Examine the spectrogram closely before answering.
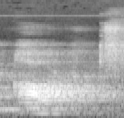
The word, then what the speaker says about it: hour: Okay, in this word, H is silent, so we do not pronounce it. We pronounce O. I can finish my work in an hour.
